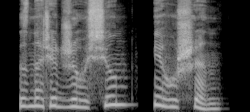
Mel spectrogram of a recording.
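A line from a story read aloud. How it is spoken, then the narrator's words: Female voice sighing. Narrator (Russian): вздохнул женский голос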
